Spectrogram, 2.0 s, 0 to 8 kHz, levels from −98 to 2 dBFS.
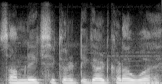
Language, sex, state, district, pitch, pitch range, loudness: Hindi, male, Bihar, Gaya, 140 Hz, 140-145 Hz, -13 LUFS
